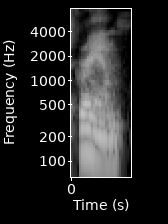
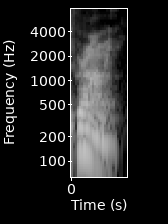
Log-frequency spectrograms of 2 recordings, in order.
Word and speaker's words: Grahme: And somebody said, by the way, that's Graham. I'm like, well, his name is Grommy. So I changed it, Grahme, which if you do an internet search, it still says it's pronounced Graham.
